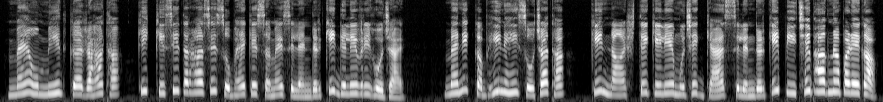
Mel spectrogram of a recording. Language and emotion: Hindi, surprised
